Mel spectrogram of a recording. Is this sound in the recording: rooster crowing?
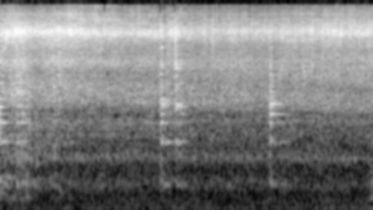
no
